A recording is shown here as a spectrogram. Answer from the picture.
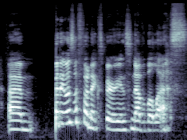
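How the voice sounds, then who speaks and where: This woman speaks with an English Midlands accent. Her tone is animated, with very wide pitch swings. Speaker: travel vlogger. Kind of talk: casual travel vlog.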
